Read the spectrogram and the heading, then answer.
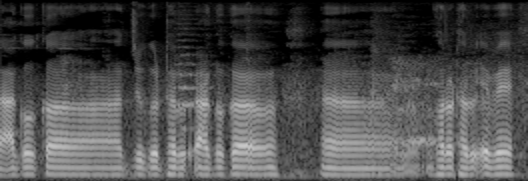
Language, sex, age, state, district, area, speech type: Odia, male, 60+, Odisha, Rayagada, rural, spontaneous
